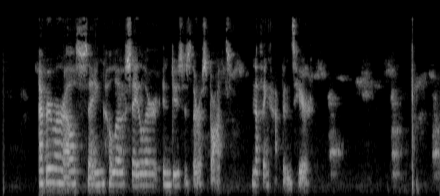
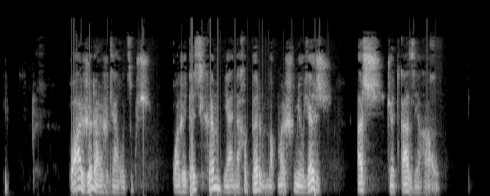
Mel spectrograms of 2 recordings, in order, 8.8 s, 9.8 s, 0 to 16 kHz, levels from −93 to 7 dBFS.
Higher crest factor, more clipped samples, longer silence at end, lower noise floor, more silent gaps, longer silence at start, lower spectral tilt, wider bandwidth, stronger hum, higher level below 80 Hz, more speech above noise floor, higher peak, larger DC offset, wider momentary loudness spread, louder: first, 26 dB vs 18 dB; neither; second, 0 s vs 1.05 s; first, -73 dBFS vs -57 dBFS; second, none vs 0.30-0.38 s, 1.31-1.35 s, 7.05-7.14 s; first, 0.75 s vs 0.1 s; second, -0.5 dB/octave vs -5 dB/octave; about the same, 11.5 kHz vs 11.5 kHz; neither; second, -78 dBFS vs -48 dBFS; about the same, 43 dB vs 40 dB; second, -6 dBFS vs 0 dBFS; neither; first, 20 LU vs 16 LU; second, -29 LUFS vs -17 LUFS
